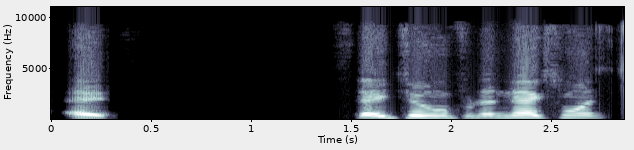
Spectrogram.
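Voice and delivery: ordinary talk

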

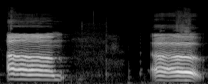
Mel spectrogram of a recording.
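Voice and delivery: loud cartoon villain; Despicable Me villain voice. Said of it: "I have no more Despicable Me".

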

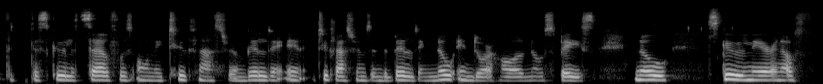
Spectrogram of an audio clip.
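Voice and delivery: usual speaking voice

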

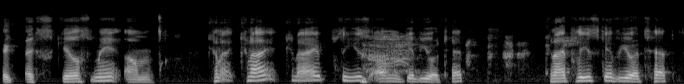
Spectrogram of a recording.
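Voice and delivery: smug nitpicker offering an unwanted tip; Mister Know-It-All voice. Pretend. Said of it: "in a real Mister Know-It-All voice".

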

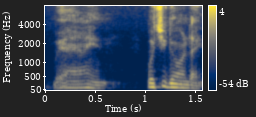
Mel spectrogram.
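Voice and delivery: soft, mumbled idle question; lazy friend. Retold or imitated. Preacher imitating an idle friend asking, mumbled soft. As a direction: toss it off low like a bored friend.

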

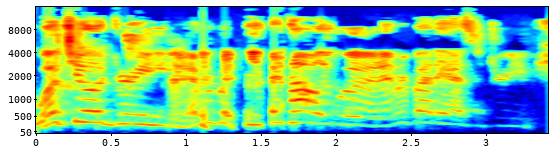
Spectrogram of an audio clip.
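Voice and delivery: high, quick movie-line impression; Pretty Woman quote. Quoting Pretty Woman about Hollywood dreams, high movie voice. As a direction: call it out high and lively, like quoting the film. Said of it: "like on Pretty Woman".

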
